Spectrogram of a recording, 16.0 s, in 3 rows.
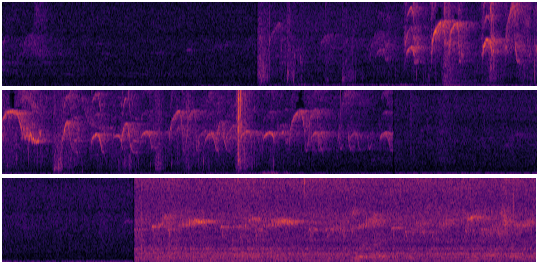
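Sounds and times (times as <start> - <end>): small bird chirping: 2.6 - 9.3, 11.8 - 16.0.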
